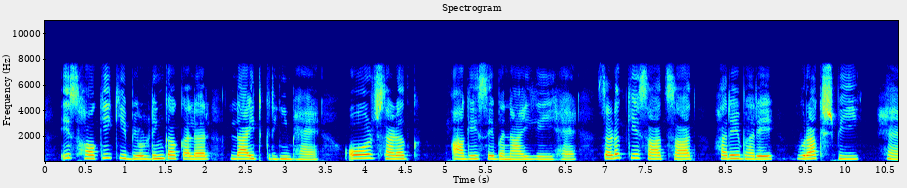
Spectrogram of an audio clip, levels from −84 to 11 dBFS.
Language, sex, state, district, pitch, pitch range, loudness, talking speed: Hindi, female, Uttar Pradesh, Jalaun, 245 Hz, 230-270 Hz, -18 LUFS, 130 wpm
